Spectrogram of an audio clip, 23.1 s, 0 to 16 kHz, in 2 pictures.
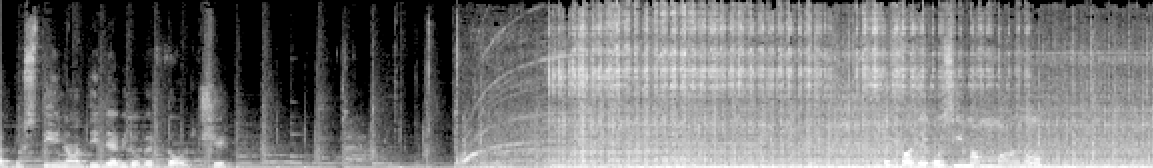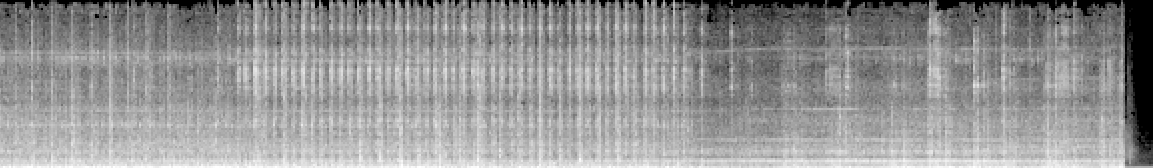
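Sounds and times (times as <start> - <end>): electric hand mixer running: 4.6 - 22.8.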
